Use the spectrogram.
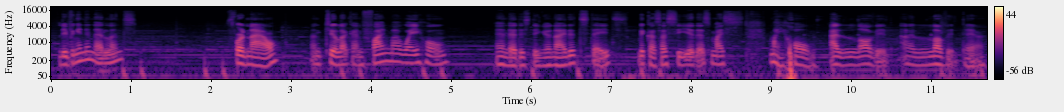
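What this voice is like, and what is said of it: Dutch accent in English. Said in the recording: “I wanted to apologize for my accent as I am not an American. I'm Dutch ... that is the accent that you hear”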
